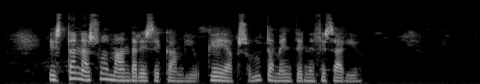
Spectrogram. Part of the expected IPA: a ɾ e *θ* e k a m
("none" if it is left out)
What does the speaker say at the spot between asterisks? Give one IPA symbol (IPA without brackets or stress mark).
s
